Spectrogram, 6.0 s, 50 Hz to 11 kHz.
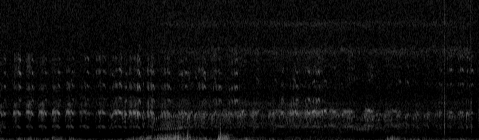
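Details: Yapping, honk-like notes of banded stilts, Western Treatment Plant, Wyndham, Victoria, April 2024: a quick series of nasal calls for about two seconds, then scattered notes, with strong wind buffeting throughout.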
